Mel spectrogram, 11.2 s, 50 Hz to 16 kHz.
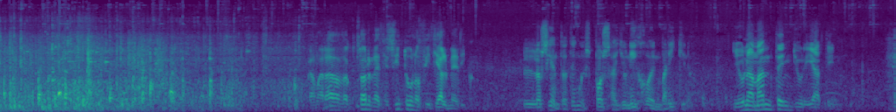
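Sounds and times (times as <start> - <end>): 
dense rumbling outdoor noise: 0.0 - 11.2
horse hooves clip-clopping in a forest beside a road: 0.0 - 11.2
speech: 4.4 - 11.2.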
